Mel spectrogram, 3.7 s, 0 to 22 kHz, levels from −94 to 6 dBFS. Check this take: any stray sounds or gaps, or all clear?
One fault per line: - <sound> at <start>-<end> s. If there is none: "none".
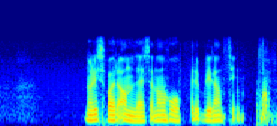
- dropout at 2.4-2.6 s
